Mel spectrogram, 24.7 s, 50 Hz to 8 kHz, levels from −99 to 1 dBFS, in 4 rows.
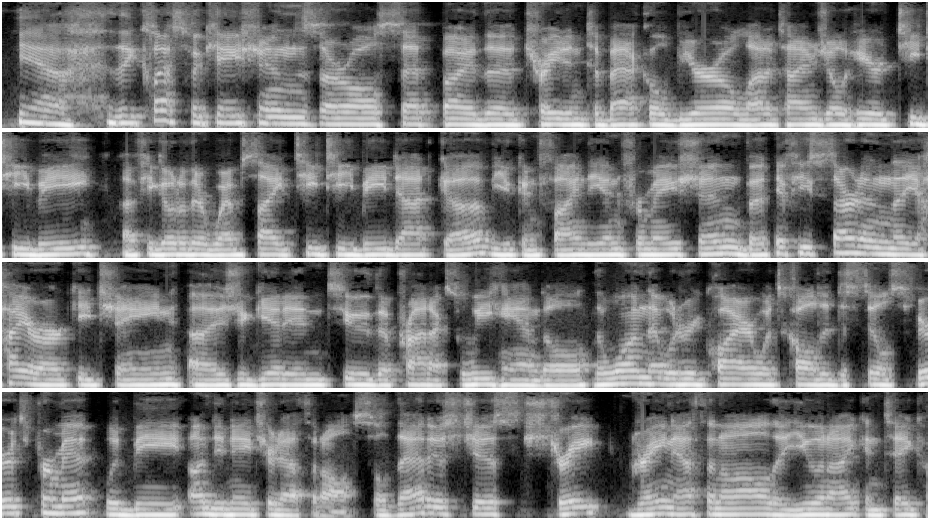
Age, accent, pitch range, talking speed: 40-59, American, 125-145 Hz, 185 wpm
